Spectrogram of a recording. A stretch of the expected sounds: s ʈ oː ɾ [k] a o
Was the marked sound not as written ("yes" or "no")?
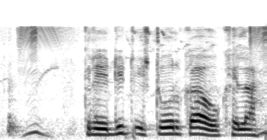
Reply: no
